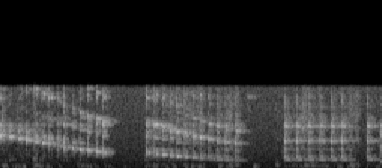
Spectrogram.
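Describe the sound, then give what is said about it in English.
A pitched-down glass sample rings out in three bright, metallic bursts, each a stack of tones gliding slowly downward in pitch, with a faint low rumble underneath and no talking. “There's the sound of the glass, but if you pitch it down.”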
